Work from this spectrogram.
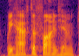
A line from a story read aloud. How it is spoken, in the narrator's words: Callie insisted in a trembling voice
